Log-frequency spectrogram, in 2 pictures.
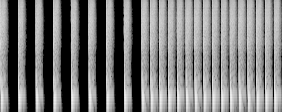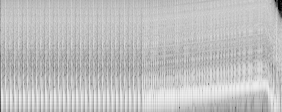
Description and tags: Snare Roll Pitch
Drums, Snare, Snare-Roll, Hardstylez, Electric-Dance-Music, Hardcore, Hard-Dance, Dance, EDM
